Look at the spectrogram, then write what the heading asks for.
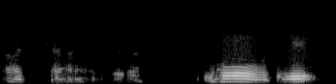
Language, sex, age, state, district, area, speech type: Marathi, female, 18-30, Maharashtra, Nashik, urban, conversation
